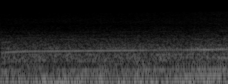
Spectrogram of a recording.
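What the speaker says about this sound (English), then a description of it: "Supercharger makes a nice whine." A pickup truck's supercharger in Jay Leno's garage gives off a thin, steady whine over a low engine rumble, sustained and fairly close.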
